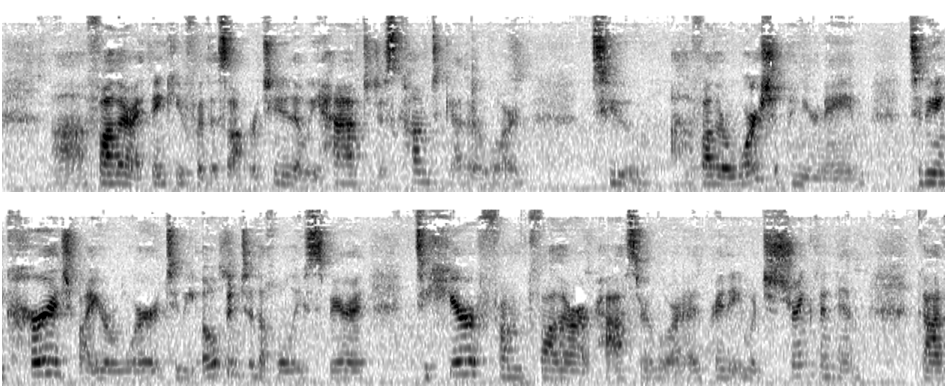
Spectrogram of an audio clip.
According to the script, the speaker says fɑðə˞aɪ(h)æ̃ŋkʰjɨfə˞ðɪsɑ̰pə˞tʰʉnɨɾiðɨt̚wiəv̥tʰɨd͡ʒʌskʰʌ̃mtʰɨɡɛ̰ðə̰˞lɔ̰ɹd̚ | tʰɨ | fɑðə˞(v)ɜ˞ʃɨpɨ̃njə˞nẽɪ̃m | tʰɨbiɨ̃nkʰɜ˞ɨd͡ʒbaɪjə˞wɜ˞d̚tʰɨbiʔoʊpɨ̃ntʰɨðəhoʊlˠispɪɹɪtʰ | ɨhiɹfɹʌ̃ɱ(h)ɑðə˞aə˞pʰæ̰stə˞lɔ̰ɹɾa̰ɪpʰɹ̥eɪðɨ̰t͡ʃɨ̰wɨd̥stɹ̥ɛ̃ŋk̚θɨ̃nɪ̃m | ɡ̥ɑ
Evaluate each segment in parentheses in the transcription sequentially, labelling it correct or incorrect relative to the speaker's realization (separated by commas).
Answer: incorrect, incorrect, incorrect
